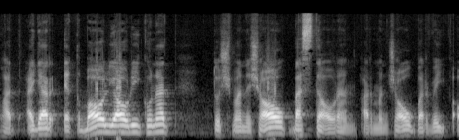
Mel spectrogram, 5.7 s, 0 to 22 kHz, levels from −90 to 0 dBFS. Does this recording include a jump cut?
yes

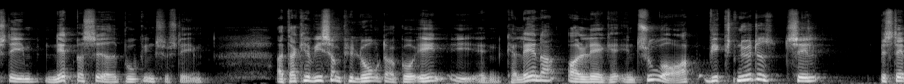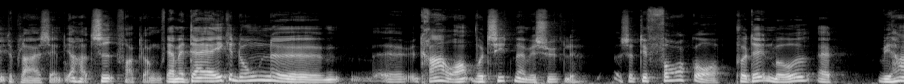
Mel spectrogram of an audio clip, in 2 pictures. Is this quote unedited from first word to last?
no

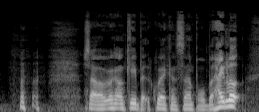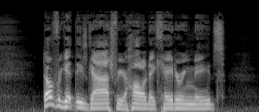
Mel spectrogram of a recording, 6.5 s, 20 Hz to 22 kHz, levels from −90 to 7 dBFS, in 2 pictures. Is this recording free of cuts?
yes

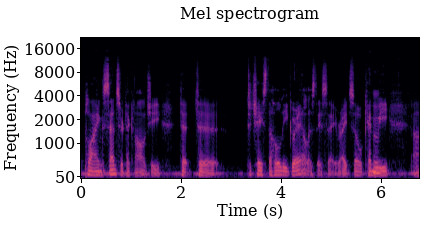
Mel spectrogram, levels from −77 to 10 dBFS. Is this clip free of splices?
yes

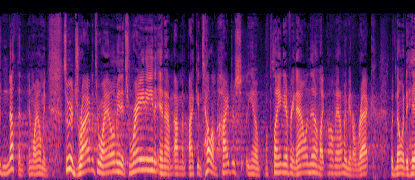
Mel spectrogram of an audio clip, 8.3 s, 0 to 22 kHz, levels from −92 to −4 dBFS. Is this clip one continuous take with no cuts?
yes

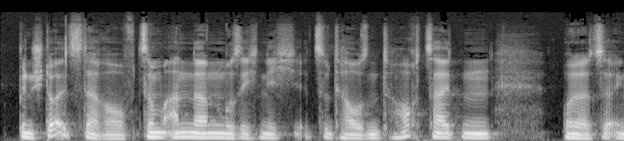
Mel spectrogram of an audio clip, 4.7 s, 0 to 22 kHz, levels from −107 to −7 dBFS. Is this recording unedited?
no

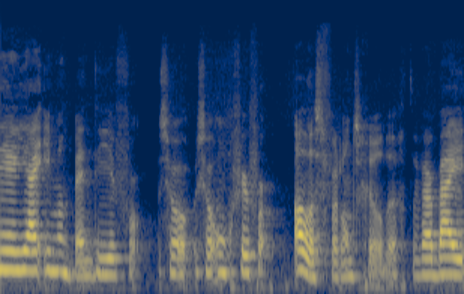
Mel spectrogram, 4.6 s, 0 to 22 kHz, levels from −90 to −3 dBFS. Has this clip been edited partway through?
no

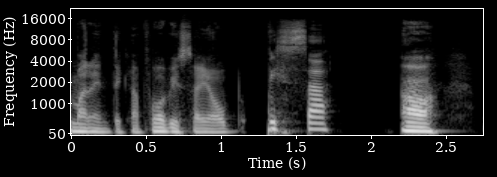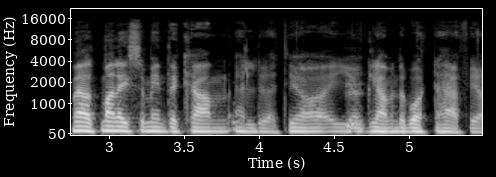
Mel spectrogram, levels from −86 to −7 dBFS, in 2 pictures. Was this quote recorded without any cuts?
no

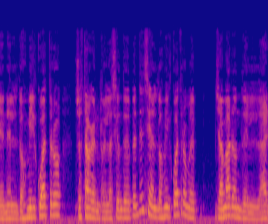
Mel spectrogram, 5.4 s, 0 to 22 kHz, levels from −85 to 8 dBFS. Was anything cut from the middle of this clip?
no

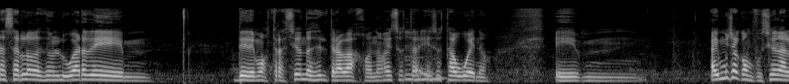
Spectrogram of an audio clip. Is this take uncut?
yes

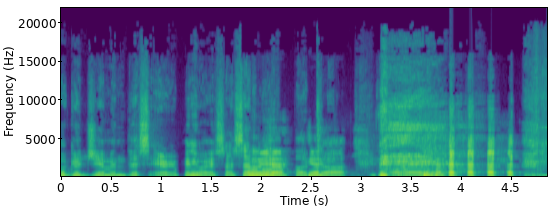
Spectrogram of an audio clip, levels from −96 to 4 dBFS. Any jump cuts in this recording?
yes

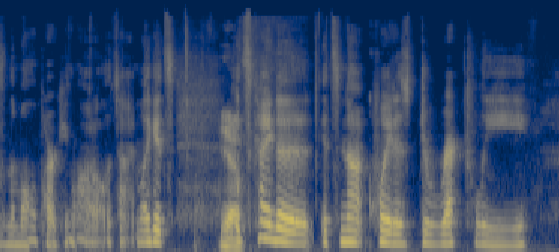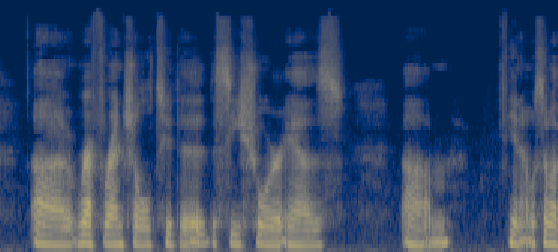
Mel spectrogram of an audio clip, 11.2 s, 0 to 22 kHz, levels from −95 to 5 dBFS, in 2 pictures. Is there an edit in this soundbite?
yes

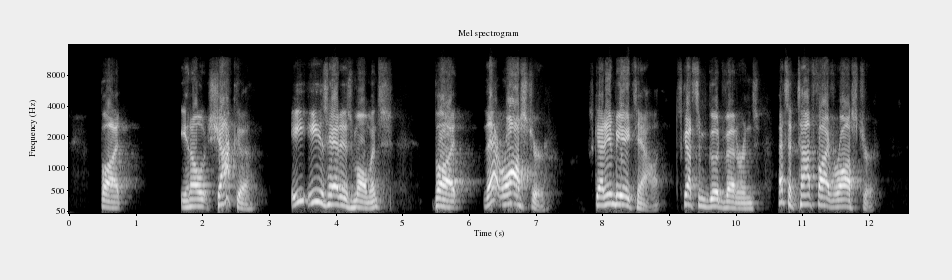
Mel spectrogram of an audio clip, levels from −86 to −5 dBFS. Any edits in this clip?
no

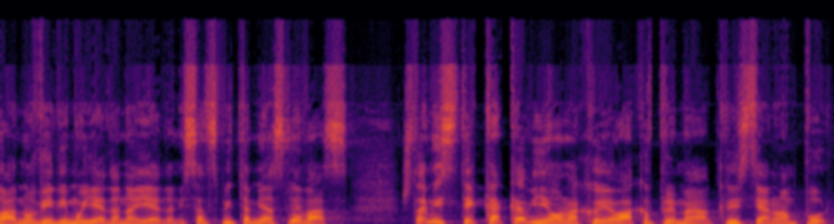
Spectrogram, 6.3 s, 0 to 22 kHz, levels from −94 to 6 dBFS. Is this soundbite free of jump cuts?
yes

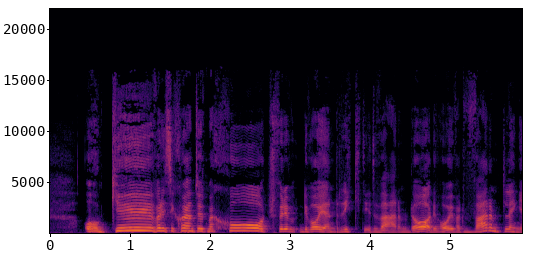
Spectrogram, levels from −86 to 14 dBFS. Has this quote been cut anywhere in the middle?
no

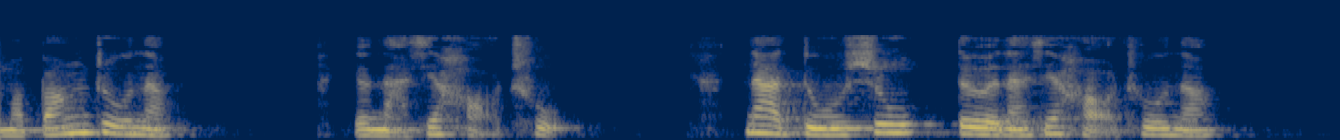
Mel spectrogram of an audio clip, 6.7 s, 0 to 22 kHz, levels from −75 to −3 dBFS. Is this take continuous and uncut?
no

